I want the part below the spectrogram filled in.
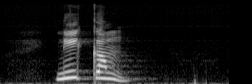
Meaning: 1. separation, removal, disengagement, liberation 2. interstice, gap, chink, crack 3. length, elongation, extension 4. end, close 5. occasion, opportunity
- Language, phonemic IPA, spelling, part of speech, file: Tamil, /niːkːɐm/, நீக்கம், noun, Ta-நீக்கம்.ogg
